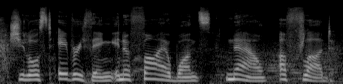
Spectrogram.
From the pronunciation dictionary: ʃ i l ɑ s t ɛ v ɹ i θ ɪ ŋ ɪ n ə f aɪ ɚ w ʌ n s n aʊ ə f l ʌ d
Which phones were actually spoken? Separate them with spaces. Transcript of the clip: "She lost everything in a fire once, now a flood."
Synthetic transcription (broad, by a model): ʃ i l ɑ s t ɛ v ɹ i θ ɪ ŋ ɪ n ə f aɪ ɚ w ʌ n s n aʊ ə f l ʌ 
